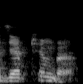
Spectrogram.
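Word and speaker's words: September: তারপরে কি আছে সেপ্টেম্বর, সেপ্টেম্বরকে বলে জেপ্টেম্বর। জেপ্টেম্বর স্পেলিং সেম বাট প্রোনাউন্সিয়েশনটা একটু ভিন্ন। তারপর আছে অক্টোবর, অক্টোবর।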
